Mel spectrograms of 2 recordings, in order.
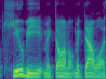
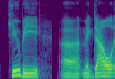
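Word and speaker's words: Kube-McDowell: Michael Cuby McDowell. I thought it was Michael Cube or Cube, but Michael Cuby McDowell.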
